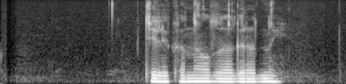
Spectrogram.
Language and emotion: Russian, neutral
